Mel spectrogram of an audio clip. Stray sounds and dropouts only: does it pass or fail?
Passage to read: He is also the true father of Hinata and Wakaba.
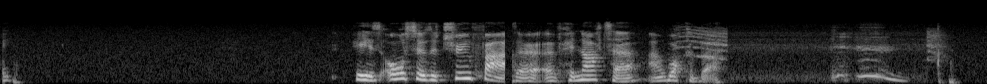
fail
